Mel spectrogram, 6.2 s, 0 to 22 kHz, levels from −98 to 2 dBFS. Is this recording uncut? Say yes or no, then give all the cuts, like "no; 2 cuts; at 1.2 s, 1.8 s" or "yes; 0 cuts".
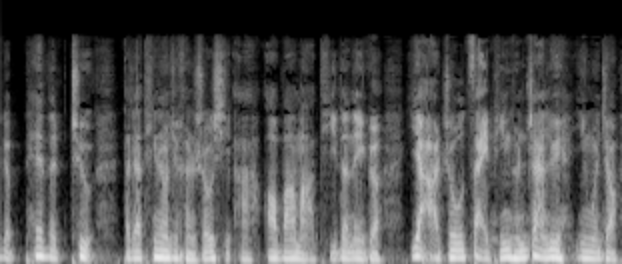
yes; 0 cuts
